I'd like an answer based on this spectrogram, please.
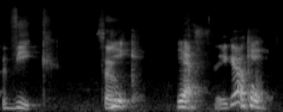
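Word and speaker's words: Vík: oh thank you well it's this one is uh veek yes there you go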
